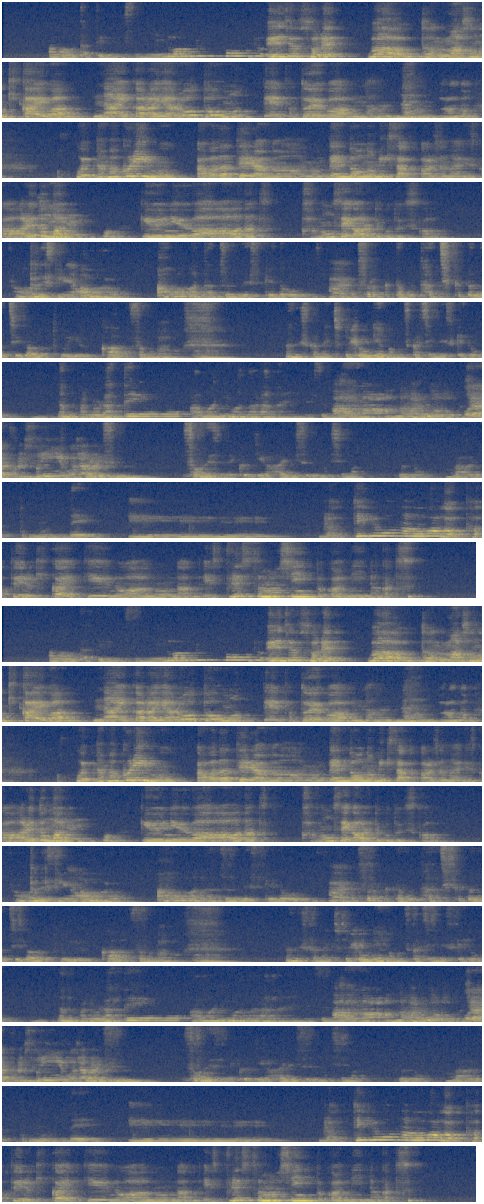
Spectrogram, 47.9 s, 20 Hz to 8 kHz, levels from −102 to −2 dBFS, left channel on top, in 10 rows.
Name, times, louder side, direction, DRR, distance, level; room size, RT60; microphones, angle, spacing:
voice 1, 0.5-1.7 8.8-9.0 14.7-15.3 19.3-20.4 20.7-22.3 22.7-26.2 26.8-28.9 29.3-32.5 32.9-33.1 33.4-34.9 35.4-37.2 37.6-37.8 38.1-39.4, equal, 65° left, 2 dB, 4.6 m, -35 dB
voice 2, 1.6-3.3 3.7-9.8 10.3-15.1 15.4-17.0 17.4-18.7 19.5-19.6 19.9-20.3 22.5-22.7 25.5-26.3 29.1-29.2 32.1-35.0 38.0-38.2 38.7-38.9 39.7-41.1 41.6-47.3, equal, ahead, -1 dB, 3.0 m, -30 dB
19.5 x 8.2 x 3.7 m, 0.42 s
head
